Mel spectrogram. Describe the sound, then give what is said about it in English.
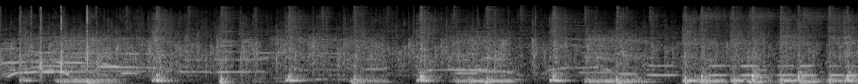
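An audience at a live show claps and applauds steadily for several seconds as a comedian is introduced, a dense wash of hand claps mixed with what sounds like a band playing loudly underneath. “You fuckers are done clapping?”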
